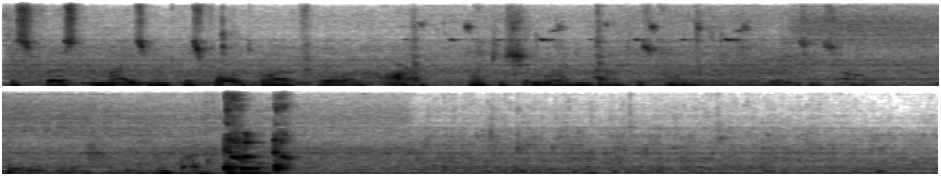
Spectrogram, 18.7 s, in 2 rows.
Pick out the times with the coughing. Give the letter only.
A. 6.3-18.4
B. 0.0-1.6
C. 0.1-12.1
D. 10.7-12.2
D.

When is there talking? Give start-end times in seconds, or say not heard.
0.1-12.1.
